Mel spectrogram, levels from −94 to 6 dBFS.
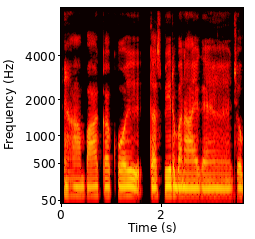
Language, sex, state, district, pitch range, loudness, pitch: Hindi, male, Bihar, Lakhisarai, 90-95 Hz, -30 LUFS, 95 Hz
